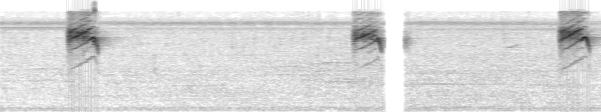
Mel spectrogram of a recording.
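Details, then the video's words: Sogon lure call for trapping: three shrill, very high chirps, each falling steeply with a descending tail, spaced roughly two seconds apart, with a brief dropout after the second and a constant background hiss. "cuit cuit pancingan burung sogon"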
